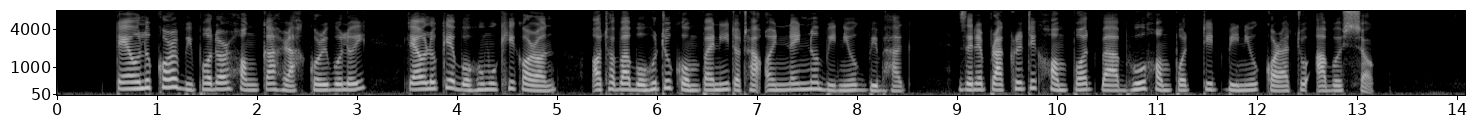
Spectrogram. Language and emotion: Assamese, neutral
